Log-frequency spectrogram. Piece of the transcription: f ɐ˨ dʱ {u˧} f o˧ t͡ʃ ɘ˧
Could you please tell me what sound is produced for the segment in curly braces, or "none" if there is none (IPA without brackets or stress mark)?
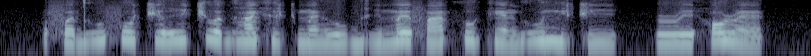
u˧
